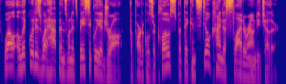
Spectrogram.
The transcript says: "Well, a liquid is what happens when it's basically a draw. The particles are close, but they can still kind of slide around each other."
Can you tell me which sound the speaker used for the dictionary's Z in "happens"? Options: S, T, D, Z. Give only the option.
Z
